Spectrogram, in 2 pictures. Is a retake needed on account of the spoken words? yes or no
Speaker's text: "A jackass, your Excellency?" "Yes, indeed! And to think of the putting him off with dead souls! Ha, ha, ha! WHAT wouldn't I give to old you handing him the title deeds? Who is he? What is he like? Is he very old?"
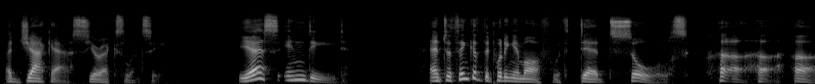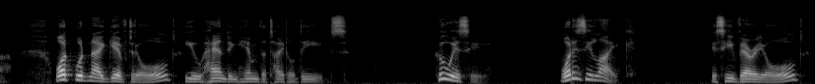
no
